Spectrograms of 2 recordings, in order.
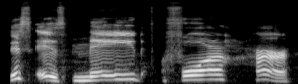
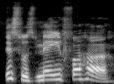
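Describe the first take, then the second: First: "This is made for her" said very slowly, leaning on "for"; drawn-out, each word weighted; relishing the point, slowed right down; slow emphatic. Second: Said in the usual way. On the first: Real, not acted.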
